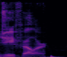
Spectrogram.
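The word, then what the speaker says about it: Gfeller: When we were talking about the Harshla pronunciation, he's like, "Can we still say the G in G feller?" I think absolutely. I think we must.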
